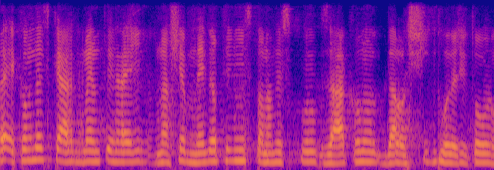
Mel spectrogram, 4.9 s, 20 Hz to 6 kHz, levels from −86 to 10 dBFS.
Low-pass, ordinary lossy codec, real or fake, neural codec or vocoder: 5.4 kHz; Opus, 24 kbps; fake; codec, 16 kHz in and 24 kHz out, 0.6 kbps, FireRedTTS-2 codec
